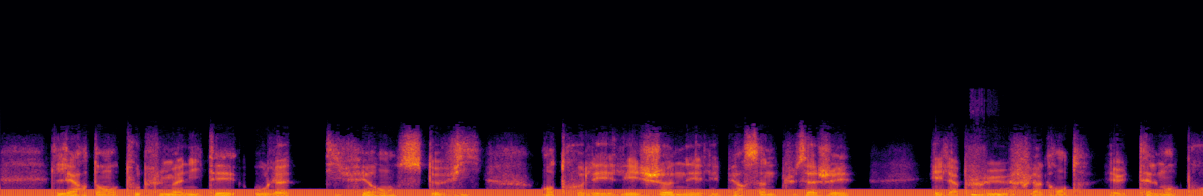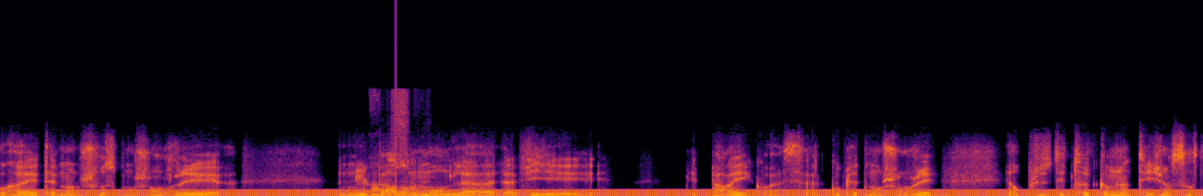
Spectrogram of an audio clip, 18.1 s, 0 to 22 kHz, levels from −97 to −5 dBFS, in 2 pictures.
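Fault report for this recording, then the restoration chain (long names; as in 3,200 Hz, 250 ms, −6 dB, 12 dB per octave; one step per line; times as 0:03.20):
mains buzz 60 Hz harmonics 12 −33 dBFS
0:11.99: click −12 dBFS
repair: click removal
hum removal 60 Hz, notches 12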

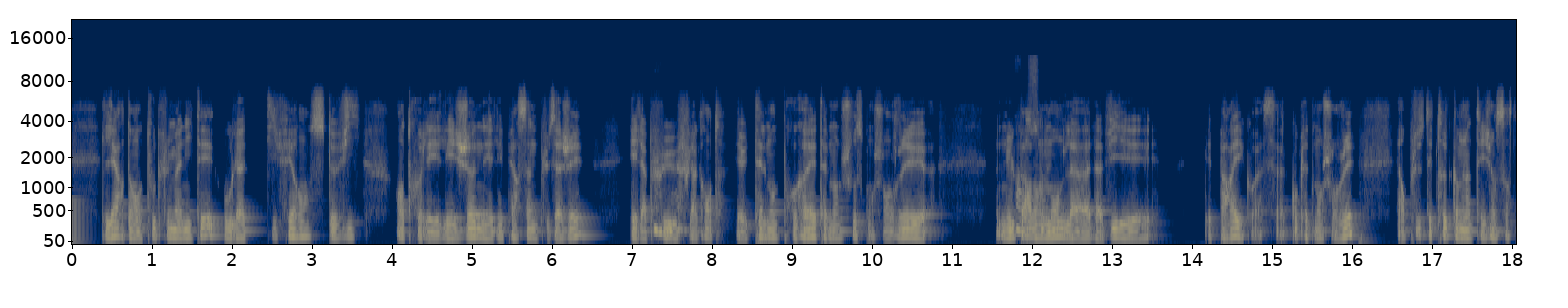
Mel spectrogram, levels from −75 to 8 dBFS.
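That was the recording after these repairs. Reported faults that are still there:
none of them is left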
